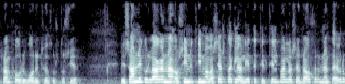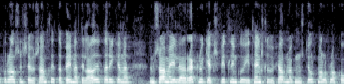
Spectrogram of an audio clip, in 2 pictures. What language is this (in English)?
Icelandic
